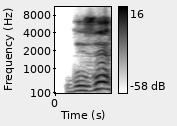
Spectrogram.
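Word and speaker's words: désert: لما يكون عندي دوز اس بنطق اس، لما يكون عندي اس واحد ما بين دو فويل بنطق زد. ديزير يعني صحراء، لما انت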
